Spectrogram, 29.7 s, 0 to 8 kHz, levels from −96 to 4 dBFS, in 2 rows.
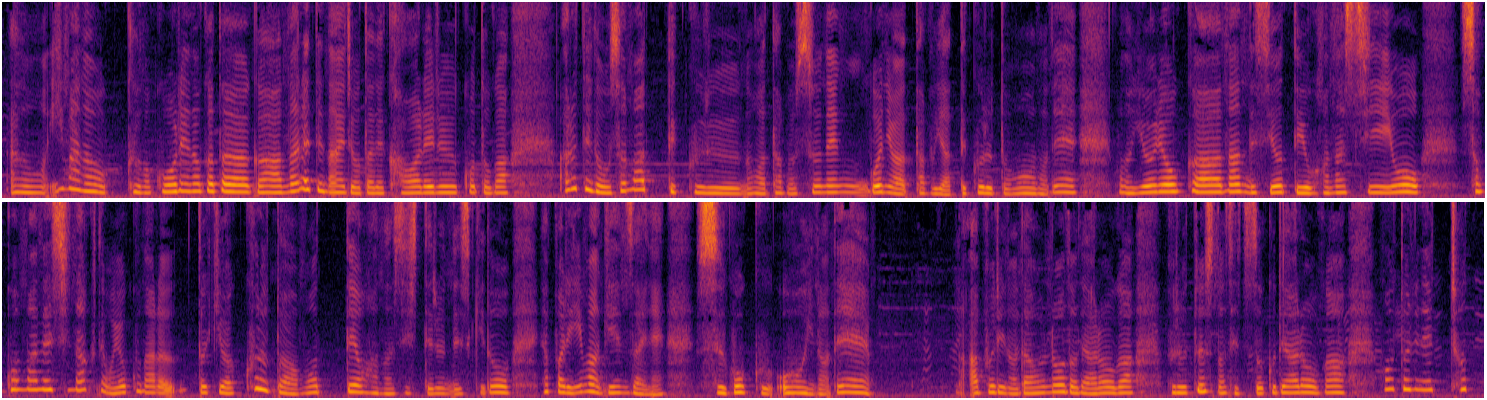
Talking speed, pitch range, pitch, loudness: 325 characters per minute, 230-280 Hz, 250 Hz, -24 LUFS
